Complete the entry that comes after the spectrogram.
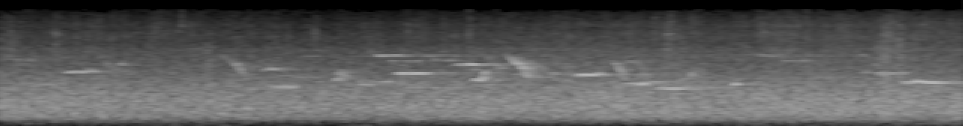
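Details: Coastal dawn chorus featuring bellbird song and calls: brief pure whistles and quick rising slurs tumble over one another from several birds against constant soft environmental noise.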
